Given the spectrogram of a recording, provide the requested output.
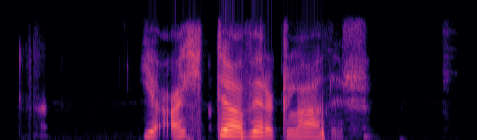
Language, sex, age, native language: Icelandic, female, 8, Icelandic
